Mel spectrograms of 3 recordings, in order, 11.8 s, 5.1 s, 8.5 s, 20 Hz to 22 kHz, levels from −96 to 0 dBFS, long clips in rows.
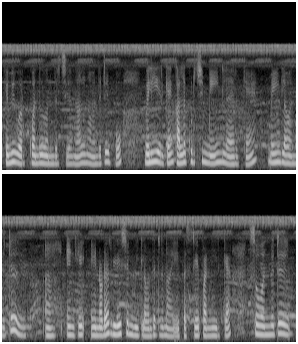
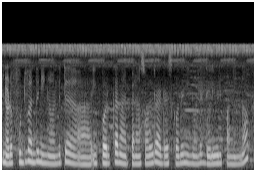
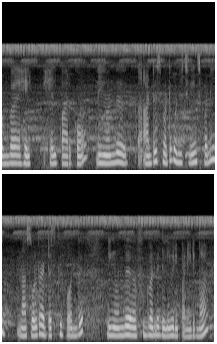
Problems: constant background noise, background conversations at intervals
